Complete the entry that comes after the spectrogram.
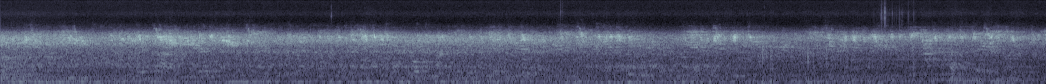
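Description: Birds chirping continuously in a background chorus.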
